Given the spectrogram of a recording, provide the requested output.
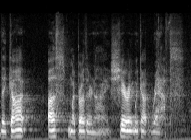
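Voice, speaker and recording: A man talks at a fairly slow pace with an American accent. The room echo is audible. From Dallas, Texas (Oak Cliff). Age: 60s. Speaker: musician and guest speaker. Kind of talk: sermon with personal story. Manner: halting, many fillers.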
